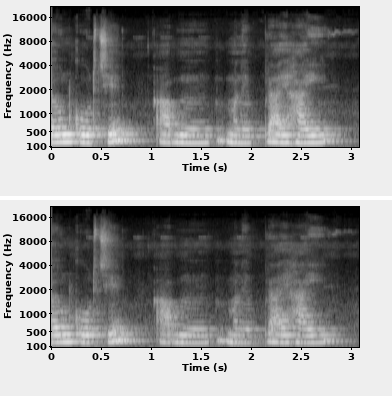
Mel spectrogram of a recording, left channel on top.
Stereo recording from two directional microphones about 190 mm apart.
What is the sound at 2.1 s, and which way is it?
Speech, 35° left (ahead or behind).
